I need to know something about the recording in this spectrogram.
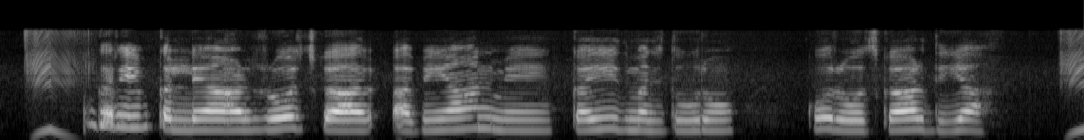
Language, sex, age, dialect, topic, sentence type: Hindi, female, 25-30, Kanauji Braj Bhasha, banking, statement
